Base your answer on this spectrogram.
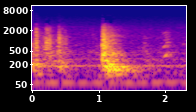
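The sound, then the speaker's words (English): A single heavy door slam in an old radio comedy as someone leaves the studio: a sharp, loud thud partway through, set among quieter sounds. “That door slam wasn't Robert. It was Tony Curtis leaving the studio.”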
